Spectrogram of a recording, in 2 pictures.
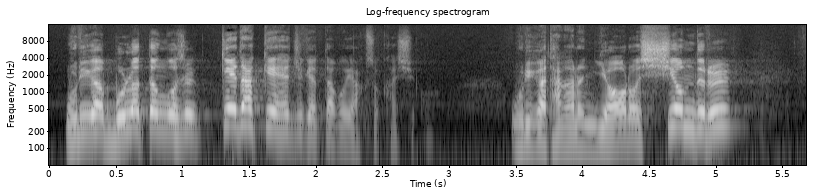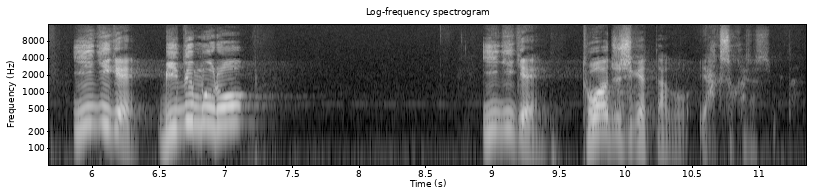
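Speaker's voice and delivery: impassioned preacher at full voice; forceful preaching. Real, not acted.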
